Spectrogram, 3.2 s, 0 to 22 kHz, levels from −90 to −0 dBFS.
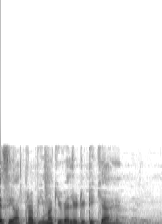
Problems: constant background noise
